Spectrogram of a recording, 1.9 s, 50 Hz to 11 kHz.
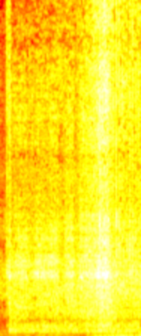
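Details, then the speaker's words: International 504 tractor with 18.4-38 rears, a four-cylinder of about 50 hp, being started at an auction preview. It catches almost instantly and settles into a steady, even rumble with no stumbling: a normal easy start. "Wow, wow, that was turnkey. I mean, he didn't even hardly touch it, and it went right now. Sounds good."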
